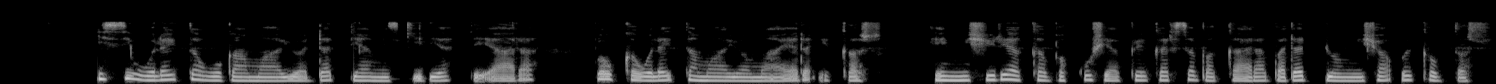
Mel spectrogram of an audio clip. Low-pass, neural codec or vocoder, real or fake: 7.2 kHz; none; real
